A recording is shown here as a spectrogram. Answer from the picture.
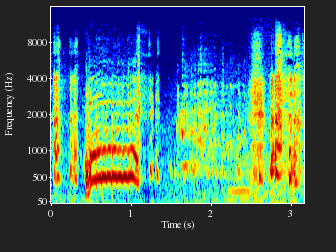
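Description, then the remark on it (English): A voice, asked to imitate a whoopee cushion, instead imitates a turkey gobbling: a few quick warbling bursts, then a loud, buzzy sustained note about half a second long, followed by fainter, rapid fluttering gobbles. “That was a turkey. I heard it.”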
